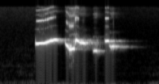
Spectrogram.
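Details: Orange-headed thrush singing to provoke a stalled bird into replying: one loud, sustained high whistle that wavers and breaks into a short warble, then trails off into a falling whistle before silence.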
